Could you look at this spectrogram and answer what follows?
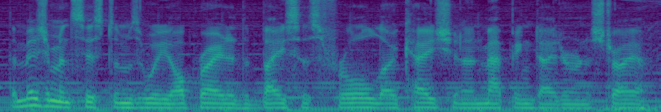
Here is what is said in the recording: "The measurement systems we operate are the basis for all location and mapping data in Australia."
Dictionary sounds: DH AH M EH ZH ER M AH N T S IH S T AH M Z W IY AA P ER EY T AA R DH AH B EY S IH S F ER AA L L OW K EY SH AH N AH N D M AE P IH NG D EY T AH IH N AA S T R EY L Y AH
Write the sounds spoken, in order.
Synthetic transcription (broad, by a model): DH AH M EH ZH ER M AH N T S IH S T AH M Z W IY AA P ER EY T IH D DH AH B EY S IH S F ER AA L L OW K EY SH AH N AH N M AE P IH NG D EY T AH IH N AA S T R EY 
